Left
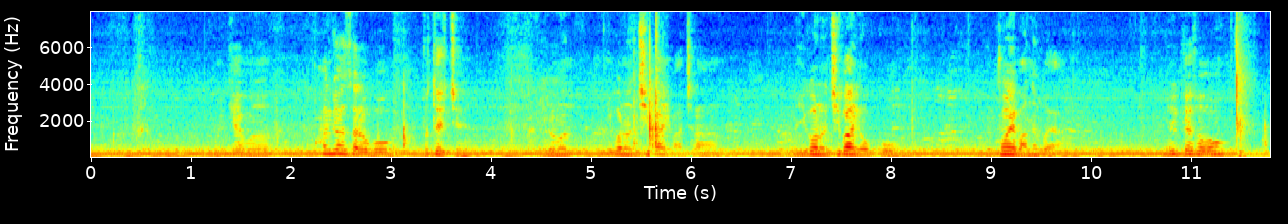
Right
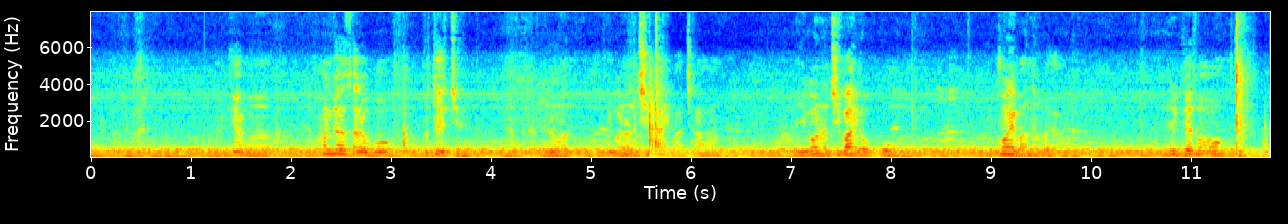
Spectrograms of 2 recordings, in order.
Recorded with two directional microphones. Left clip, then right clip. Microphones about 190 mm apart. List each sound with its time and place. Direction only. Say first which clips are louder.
7.4 s a man's voice: left 5 dB; 35° left (ahead or behind)
9.0 s a man's voice: left 3 dB; 30° left (ahead or behind)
